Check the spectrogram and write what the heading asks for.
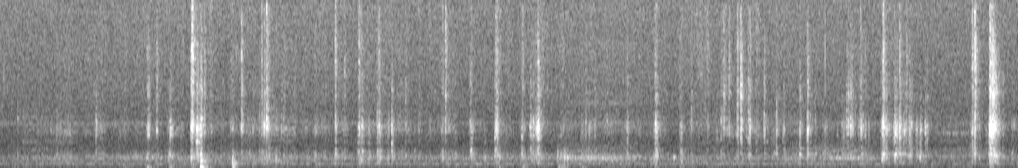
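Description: Kitchen handling noise: irregular light clicks and taps as a plastic olive-oil bottle is handled and a paper towel is dabbed and rubbed over a pork loin on paper, the loudest click about two seconds in. A steady low hum runs underneath.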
